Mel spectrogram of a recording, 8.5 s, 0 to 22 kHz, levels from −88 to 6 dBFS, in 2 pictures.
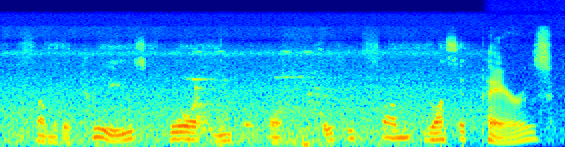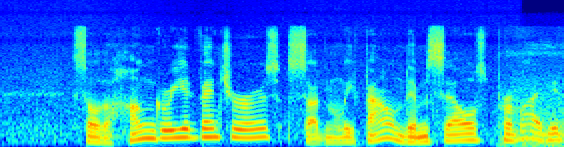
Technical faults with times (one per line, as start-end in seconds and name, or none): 0.00-3.62 echo leak
0.16-0.70 speech suppressed in double talk
1.68-3.49 speech suppressed in double talk
8.28-8.47 speech suppressed in double talk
